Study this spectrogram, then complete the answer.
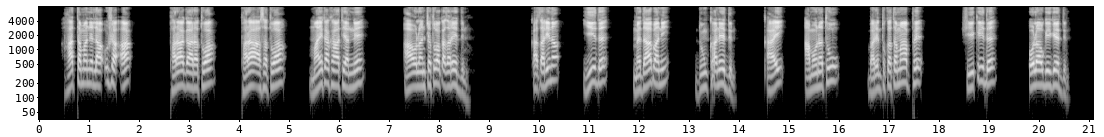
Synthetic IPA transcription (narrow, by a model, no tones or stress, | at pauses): hɐt̪ːɐmɐnːɛlaːʔʊʃ̬ɐʔɐ | pɐɾaːɡaːɾɐt̪ʊwaː | pɐɾaːɐs̬ɐt̪ʊwaː | mɐjkɐkaːt̪ɪjaːnːɛ | ʔaːɔlɐnt͡ʃːɐt̪ʊwaːkʼɐt͡sʼɐɾe̞ːd̪ːɪnɔ | kʼɐt͡sʼɐɾɪnɐ | jiːd̪ɛ | mɛd̪aːbɐnɪ | d̪ʊŋkːane̞ːd̪ːɪnɔ | kʼɐj | ʔɐ̰monɐt̪uː | bɐɾɛnt̪ːʊkɐt̪ɐmaːpːɛ | ʃiːkʼiːd̪ɛ | ɔlɐwɡiːɡe̞ːd̪ːɪnɔ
